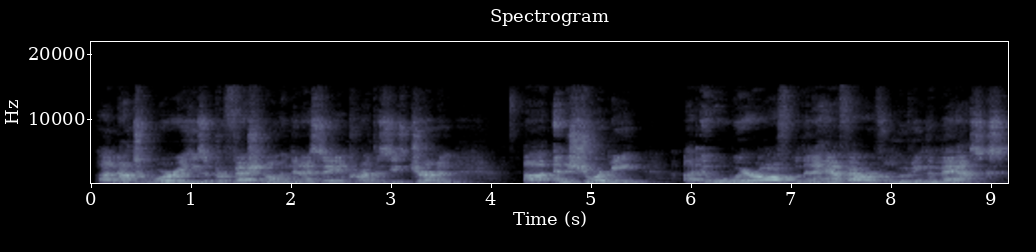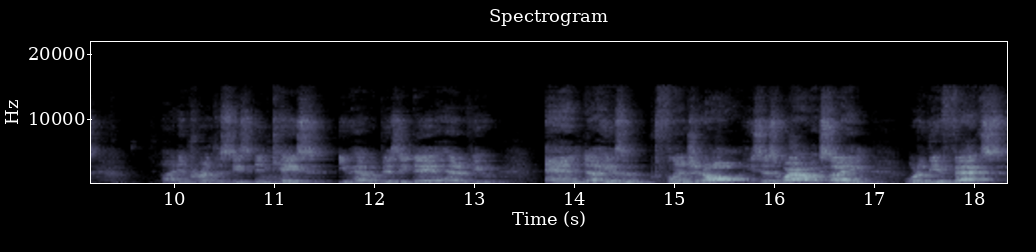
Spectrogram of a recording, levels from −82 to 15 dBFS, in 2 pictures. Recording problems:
off-mic speech; far
room echo; noticeable; dies away in 0.5 s
thin; somewhat; fading below 500 Hz

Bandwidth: 15 kHz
